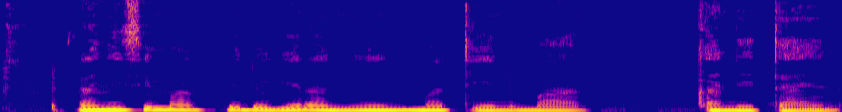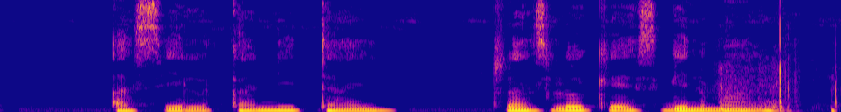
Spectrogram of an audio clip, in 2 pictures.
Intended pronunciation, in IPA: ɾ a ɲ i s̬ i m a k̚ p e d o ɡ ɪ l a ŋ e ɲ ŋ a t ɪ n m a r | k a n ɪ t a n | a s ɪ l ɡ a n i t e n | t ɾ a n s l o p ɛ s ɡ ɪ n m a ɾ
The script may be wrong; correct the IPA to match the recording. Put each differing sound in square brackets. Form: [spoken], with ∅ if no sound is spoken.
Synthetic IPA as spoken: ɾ a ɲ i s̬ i m a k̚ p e d o ɡ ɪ [ɾ] a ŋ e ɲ [m] a t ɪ n m a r | k a n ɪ t a n | a s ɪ l [k] a n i t [a] n | t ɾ a n s l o [k] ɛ s ɡ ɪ n m a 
